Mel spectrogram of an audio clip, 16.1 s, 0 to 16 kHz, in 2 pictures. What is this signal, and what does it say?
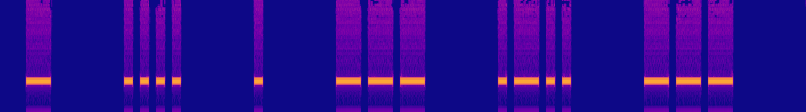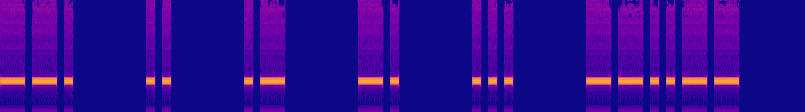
Morse code, heard as a keyed tone, about 15 wpm, spaced as for 8 wpm, 1000 Hz. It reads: THEOLOGIANS,
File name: qotdfiles / 8wpm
